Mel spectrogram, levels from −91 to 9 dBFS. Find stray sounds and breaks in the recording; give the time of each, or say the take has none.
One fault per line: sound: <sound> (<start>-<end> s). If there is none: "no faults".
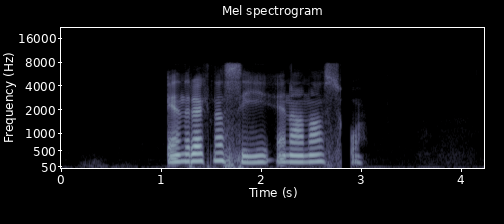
sound: dropout (2.8-2.9 s)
